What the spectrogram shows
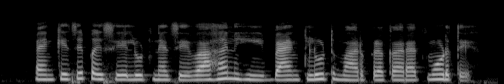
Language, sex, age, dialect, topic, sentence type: Marathi, female, 18-24, Standard Marathi, banking, statement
